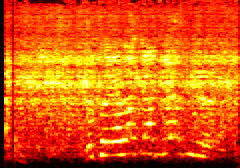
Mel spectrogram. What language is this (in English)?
Czech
